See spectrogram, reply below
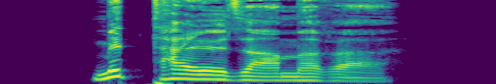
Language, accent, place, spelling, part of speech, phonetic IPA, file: German, Germany, Berlin, mitteilsamerer, adjective, [ˈmɪttaɪ̯lˌzaːməʁɐ], De-mitteilsamerer.ogg
- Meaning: inflection of mitteilsam: 1. strong/mixed nominative masculine singular comparative degree 2. strong genitive/dative feminine singular comparative degree 3. strong genitive plural comparative degree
